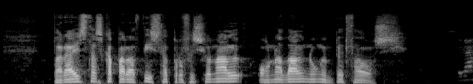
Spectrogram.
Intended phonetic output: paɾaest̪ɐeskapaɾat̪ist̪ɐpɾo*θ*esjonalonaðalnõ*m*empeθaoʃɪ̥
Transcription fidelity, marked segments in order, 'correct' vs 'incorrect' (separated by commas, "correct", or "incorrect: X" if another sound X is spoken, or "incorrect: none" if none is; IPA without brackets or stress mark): incorrect: f, incorrect: ŋ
